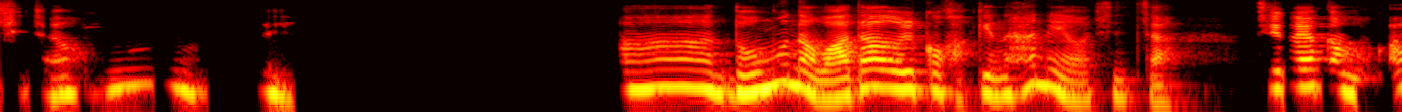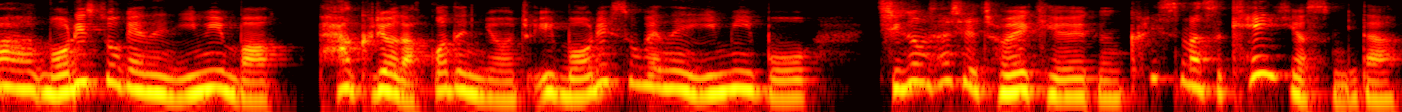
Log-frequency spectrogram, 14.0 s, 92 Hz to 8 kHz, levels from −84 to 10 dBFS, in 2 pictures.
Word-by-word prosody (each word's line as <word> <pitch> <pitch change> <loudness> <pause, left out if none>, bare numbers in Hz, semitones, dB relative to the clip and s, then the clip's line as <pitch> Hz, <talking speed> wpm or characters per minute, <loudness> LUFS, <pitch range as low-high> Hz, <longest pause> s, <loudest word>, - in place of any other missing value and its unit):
진짜요? 195 -1 -5 0.2
음. 255 -4 -5 0.3
네. 195 -6 -2 1.6
아. 235 -1 +1
너무나 240 +6 +6
와 165 +2 +6
닿을 240 -1 +6
것 220 - 0
같기는 185 -1 -3
하네요, 225 - 0
진짜. 140 -6 -9 0.3
제가 240 +1 0
약간 240 -5 +3 0.2
아 250 -2 +1
머릿속에는 220 - +2
이미 220 +5 +3
막 150 -5 -2
다 235 0 0
그려 220 +1 +3
놨거든요. 190 -7 -2
이 200 - 0
머릿속에는 245 - -1
이미 210 +4 +2
뭐 165 -4 -7 0.3
지금 255 +6 -2
사실 295 -4 -5
저의 215 0 +3
계획은 175 -4 -4
크리스마스 300 - -5
케이크였습니다. 180 - -3
220 Hz, 305 characters per minute, -22 LUFS, 185-250 Hz, 1.6 s, 너무나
